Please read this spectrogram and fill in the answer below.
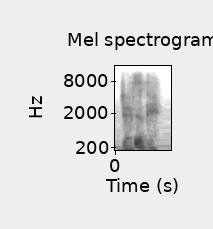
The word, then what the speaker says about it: Yasuke: se escribe Yasuke, pero se pronuncia Yasuke. Yasuke. – Como Sasuke. Y, como Sasuke, ajá, exacto.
